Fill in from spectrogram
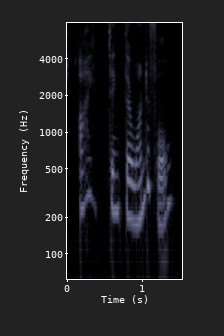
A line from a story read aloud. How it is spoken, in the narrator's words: said Valancy timidly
